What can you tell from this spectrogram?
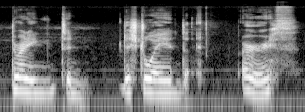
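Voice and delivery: usual speaking voice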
